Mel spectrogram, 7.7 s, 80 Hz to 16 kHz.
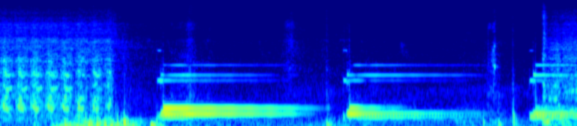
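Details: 2013 BMW 318d turbo diesel, 140 hp, drove fine, an hour later starter spins the engine in repeated short bursts between warning chimes but it never fires; owner unsure whether battery is low.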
